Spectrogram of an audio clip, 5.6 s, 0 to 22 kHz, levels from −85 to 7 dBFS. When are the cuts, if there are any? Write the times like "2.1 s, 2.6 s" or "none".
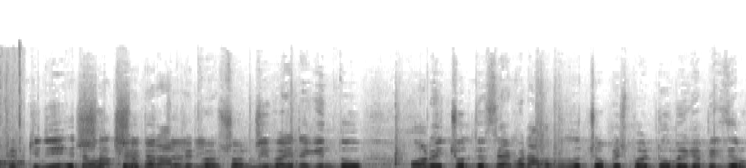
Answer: none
